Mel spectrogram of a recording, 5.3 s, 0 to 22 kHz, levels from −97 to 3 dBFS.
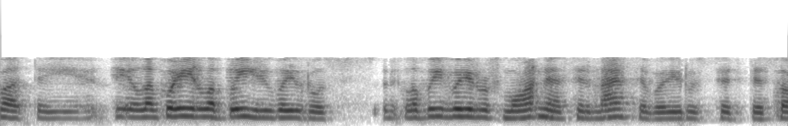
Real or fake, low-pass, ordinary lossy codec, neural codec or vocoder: fake; 7.2 kHz; AAC, 16 kbps; codec, 16 kHz in and 24 kHz out, 0.6 kbps, FocalCodec, streaming, 2048 codes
